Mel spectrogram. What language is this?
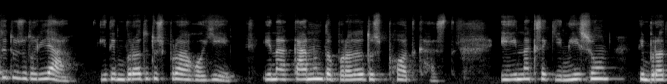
Greek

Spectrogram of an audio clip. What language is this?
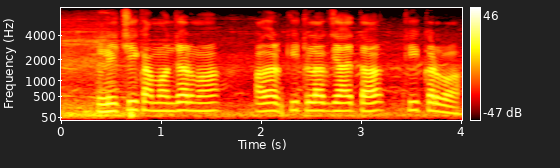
Magahi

